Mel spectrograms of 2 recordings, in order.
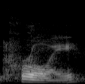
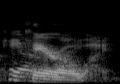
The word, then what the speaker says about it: Kroy: Croy, but it's not spelled right. – No, it's spelled K-R-O-Y. Yeah, K-Roy.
